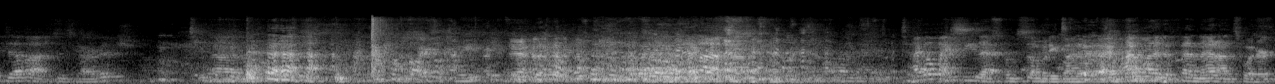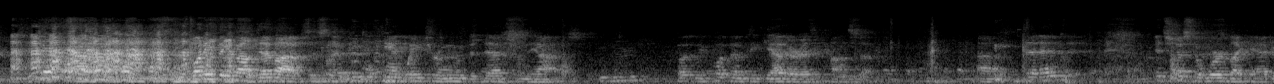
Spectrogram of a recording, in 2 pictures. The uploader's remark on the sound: Presented at the Path to Agility Conference 2017. This weeks episode is a recording of the Advanced Scrum session. Presented at the Path to Agility Conference 2017.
